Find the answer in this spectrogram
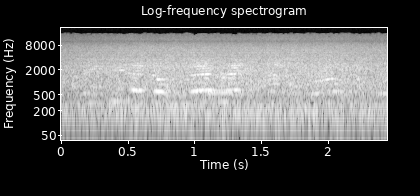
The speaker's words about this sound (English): to most people, this is a waterfall, a 20-foot, nearly 90-degree class 5 plunge into a deep rocky gorge.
